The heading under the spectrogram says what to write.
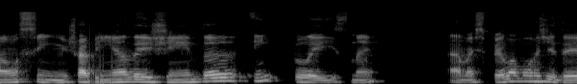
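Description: From 0.90 to 1.12 s, processor overload crackle: several buffers of roughly 10 ms missed their deadlines and dropped out as silence, leaving hard-edged gaps and vertical clicks on a spectrogram.

Between 1.75 and 3.07 s, repeated stalls (stutter): ten late-packet waits, the longest 38 ms, were bridged by extending the last sound, so the speech drags; the waveform shows repeated cycles.

From 3.81 to 4.07 s, a jitter buffer slow-down adds about 35 ms by repeating pitch periods, running at 90% speed. The harmonics keep their spacing but stretch sideways in time.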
